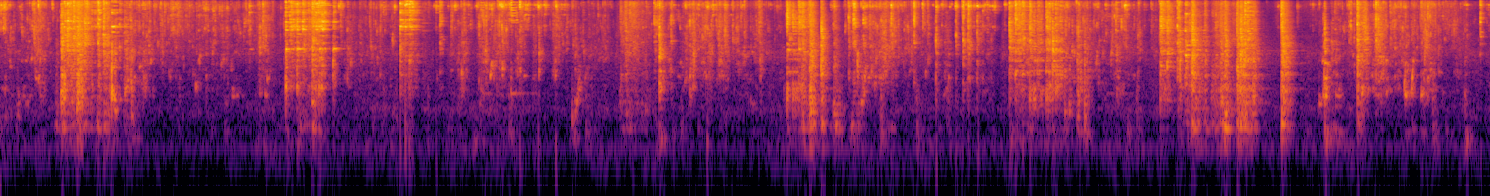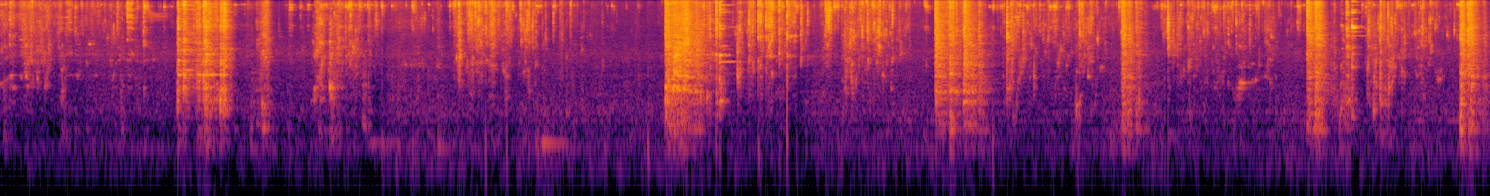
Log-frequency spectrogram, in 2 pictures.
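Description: Steel utensils being hand-washed in a karahi of water: irregular splashing and pouring of water, with metal dishes clinking and scraping against each other and the pan.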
